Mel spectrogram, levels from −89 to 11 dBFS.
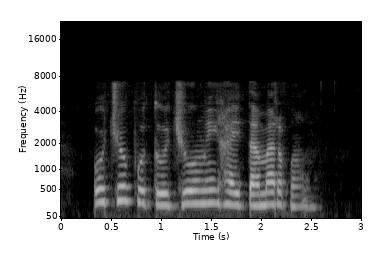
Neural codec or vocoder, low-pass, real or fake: codec, 16 kHz, 4.8 kbps, FACodec; 7.2 kHz; fake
